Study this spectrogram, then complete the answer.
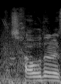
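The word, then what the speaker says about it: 乔丹: 큐사는 조던의 인지도를 활용해 조던의 중국어 발음인 차오단을 상표에 쓰지 말아야 합니다.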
